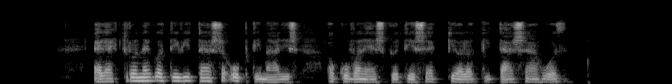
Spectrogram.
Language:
Hungarian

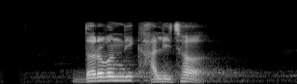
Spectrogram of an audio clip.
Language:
Nepali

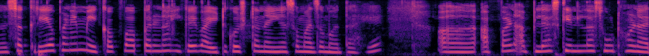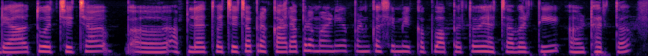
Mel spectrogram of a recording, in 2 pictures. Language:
Marathi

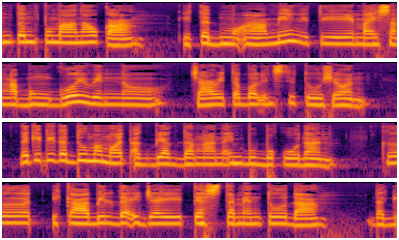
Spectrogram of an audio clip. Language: Filipino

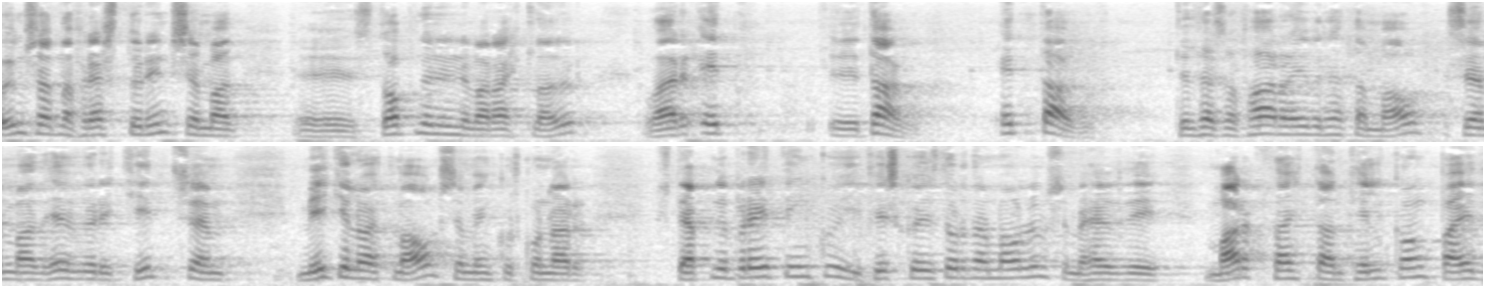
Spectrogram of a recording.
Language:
Icelandic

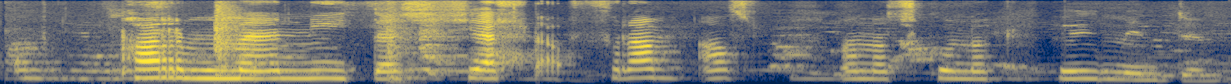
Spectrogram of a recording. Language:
Icelandic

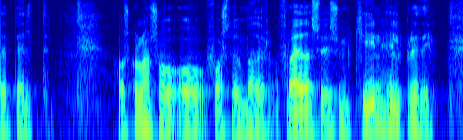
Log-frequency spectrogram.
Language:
Icelandic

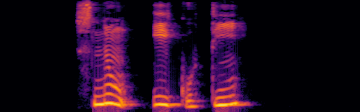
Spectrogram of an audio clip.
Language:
Tepeuxila Cuicatec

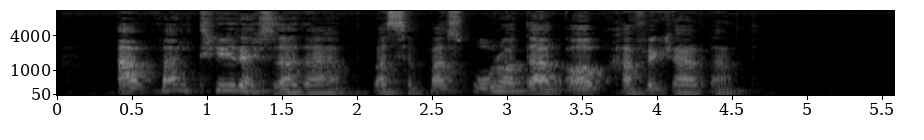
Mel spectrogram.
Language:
Persian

